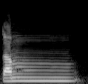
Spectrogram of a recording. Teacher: تو آپ اس کو پڑھیں گے تمت، جیسے آپ نے منہ کھول دیا پھر سے تمت۔ پہلے میم کے اوپر جب میں سکون پڑھ رہا ہوں تو آپ نوٹ کریں وہاں میرا ہونٹ اور دانت بند ہوئے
